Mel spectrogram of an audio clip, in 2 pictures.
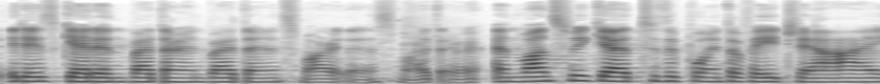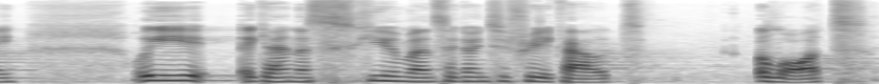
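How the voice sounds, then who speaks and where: Ukrainian accent woman on a panel, lowish voice, earnest, repeats herself getting going, big echoey hall. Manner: repeats words when starting, earnest and thoughtful. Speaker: panel speaker. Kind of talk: conference panel discussion. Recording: reverberant conference hall.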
